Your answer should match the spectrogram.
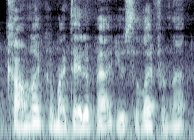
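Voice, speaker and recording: A man playing a tabletop game, talking casually through his actions in a deliberate, explanatory way. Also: deep voice, fairly even intonation, background noise.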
